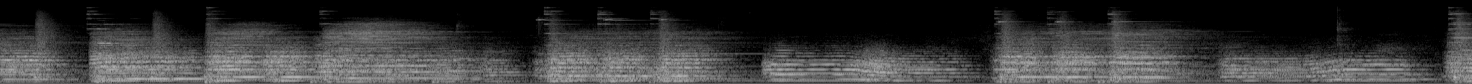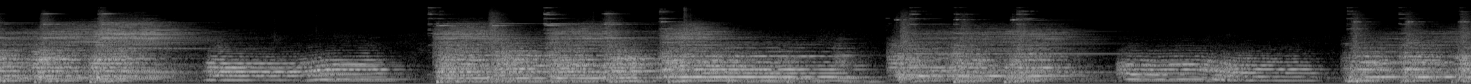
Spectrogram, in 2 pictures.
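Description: A student concert band with trombones and woodwinds playing, the trombones sliding up and down in a glissando about every nine seconds, over sharp drum and cymbal hits.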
